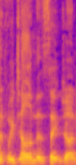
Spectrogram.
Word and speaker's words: St. John: First name is spelled St. John. – But it is pronounced St. John? – It is pronounced St. John. – And they make a point of telling us that in the book? – No, but everyone that you will take a class from will make a point to let you know it's pronounced St. John.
